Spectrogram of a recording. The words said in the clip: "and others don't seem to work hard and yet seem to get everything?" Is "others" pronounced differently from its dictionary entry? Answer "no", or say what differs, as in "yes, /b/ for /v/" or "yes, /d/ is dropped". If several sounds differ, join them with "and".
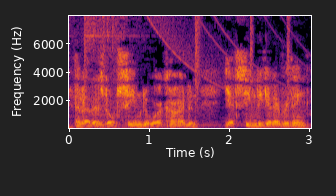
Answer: no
